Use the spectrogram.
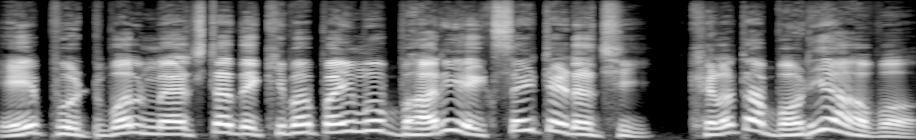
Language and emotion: Odia, happy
